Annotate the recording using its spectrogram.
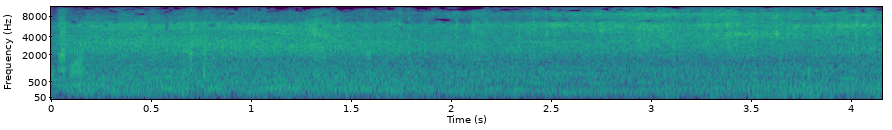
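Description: Steady street traffic noise along a city road, an even rush without distinct events.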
